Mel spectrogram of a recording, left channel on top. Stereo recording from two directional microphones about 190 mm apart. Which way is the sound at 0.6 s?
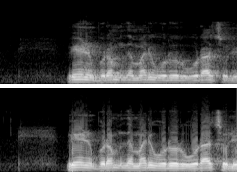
35° right (ahead or behind).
